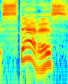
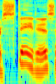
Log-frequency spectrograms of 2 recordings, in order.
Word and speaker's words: status: yep they'll monitor the status or status i think you can pronounce that word both ways it will just check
